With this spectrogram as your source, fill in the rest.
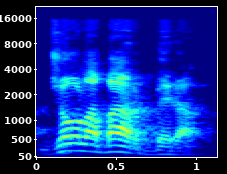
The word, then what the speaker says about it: La Barbera: made Oliver Berra yeah that is the correct Jolla Barbera you know LaBarbara is the correct pronunciation but of course like many families that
